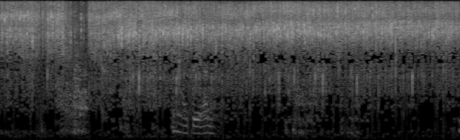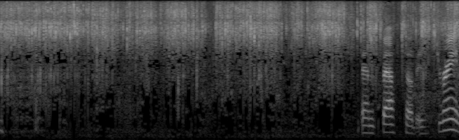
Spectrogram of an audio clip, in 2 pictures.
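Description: Water sprays steadily from a hose and splashes onto the ground.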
